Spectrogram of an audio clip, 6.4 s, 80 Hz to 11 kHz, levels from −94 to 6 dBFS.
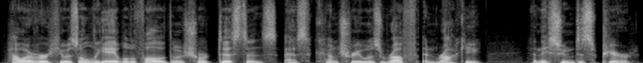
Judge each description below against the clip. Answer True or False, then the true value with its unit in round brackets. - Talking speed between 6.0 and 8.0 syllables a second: True (6.2 syllables/s)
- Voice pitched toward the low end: True (110 Hz)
